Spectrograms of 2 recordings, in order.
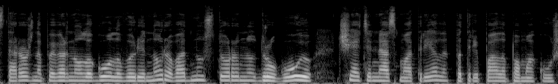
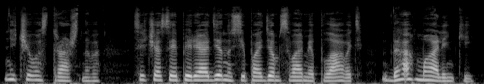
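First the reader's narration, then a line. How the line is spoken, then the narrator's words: Laughing. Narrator (Russian): рассмеялась она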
